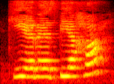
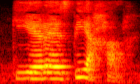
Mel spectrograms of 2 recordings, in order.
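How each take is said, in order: First: It is said as a question. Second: It is said as a statement.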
